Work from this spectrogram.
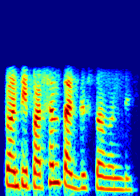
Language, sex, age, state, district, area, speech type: Telugu, female, 18-30, Andhra Pradesh, Annamaya, rural, conversation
